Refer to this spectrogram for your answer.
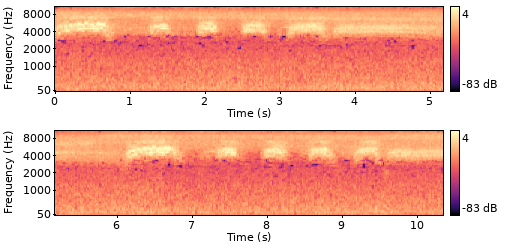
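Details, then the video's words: Cicada cry as an intense high drone, throbbing in regular pulses roughly every half second in long runs, fading to a steady whine between runs. "매미 울음 소리"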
